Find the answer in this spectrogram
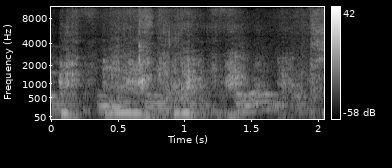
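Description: A yellow Labrador and a pug play-fighting at close quarters, the dogs making short vocal noises, loudest around half a second to a second in, over a television news voice.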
